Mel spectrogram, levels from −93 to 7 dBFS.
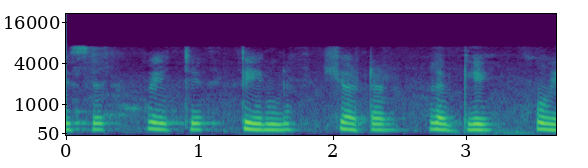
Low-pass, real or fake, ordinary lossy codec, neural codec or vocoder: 7.2 kHz; fake; none; codec, 16 kHz, 4 kbps, FreqCodec, smaller model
